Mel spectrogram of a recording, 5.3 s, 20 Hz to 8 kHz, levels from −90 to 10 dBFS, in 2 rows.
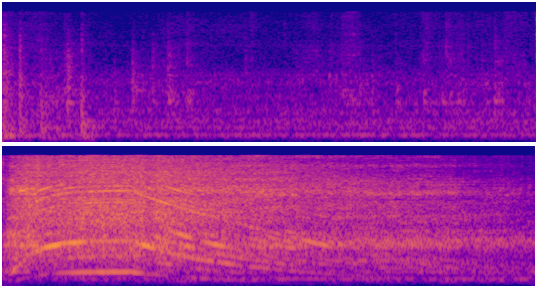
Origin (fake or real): real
